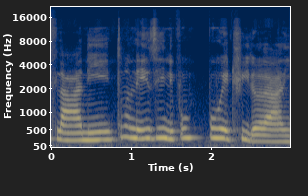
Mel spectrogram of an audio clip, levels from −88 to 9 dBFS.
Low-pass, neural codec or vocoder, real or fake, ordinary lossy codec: 19.8 kHz; none; real; Opus, 24 kbps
